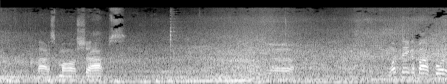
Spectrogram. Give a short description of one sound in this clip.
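A man speaks casually and close by.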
